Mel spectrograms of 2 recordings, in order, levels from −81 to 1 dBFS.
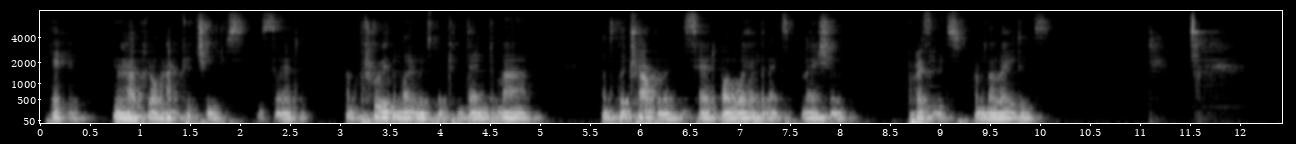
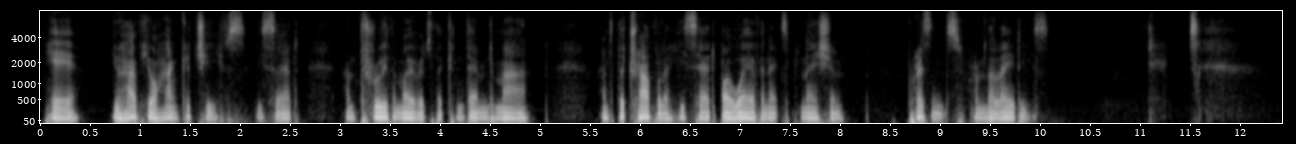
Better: second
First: noise reduction (neural mask model DeepFilterNet 3)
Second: none

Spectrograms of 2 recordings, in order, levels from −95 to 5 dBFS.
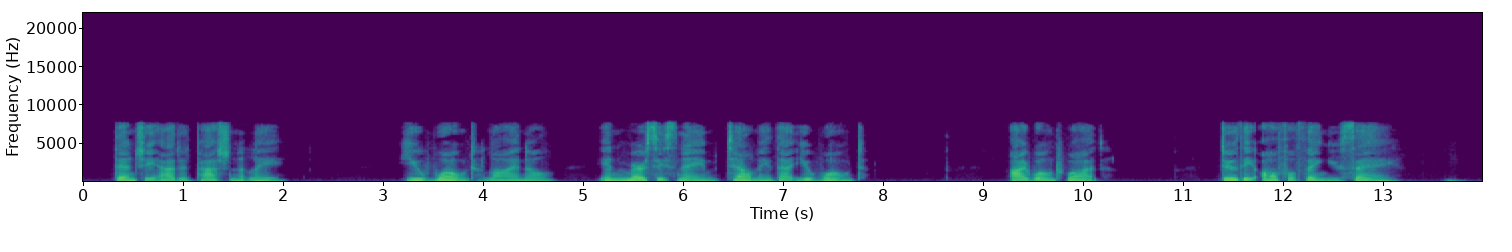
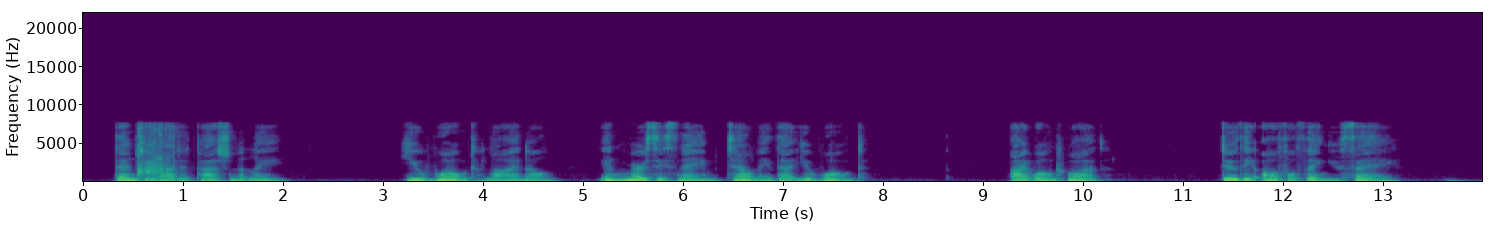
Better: first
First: none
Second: background sound (Skateboard); 11 dB below the speech // room echo; dies away in 0.3 s

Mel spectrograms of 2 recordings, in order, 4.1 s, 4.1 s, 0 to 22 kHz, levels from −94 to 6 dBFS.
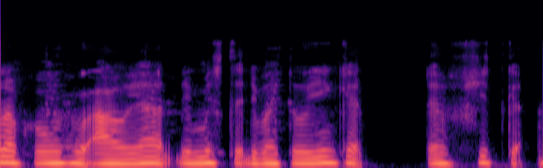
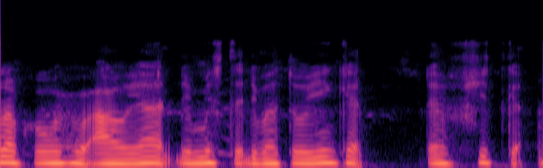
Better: second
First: noise reduction (neural mask model DeepFilterNet 3)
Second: none

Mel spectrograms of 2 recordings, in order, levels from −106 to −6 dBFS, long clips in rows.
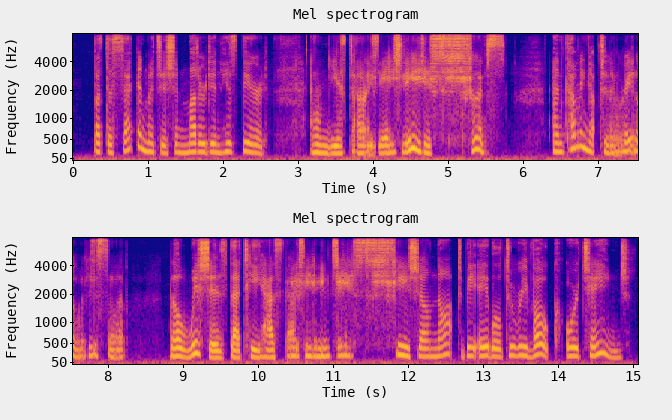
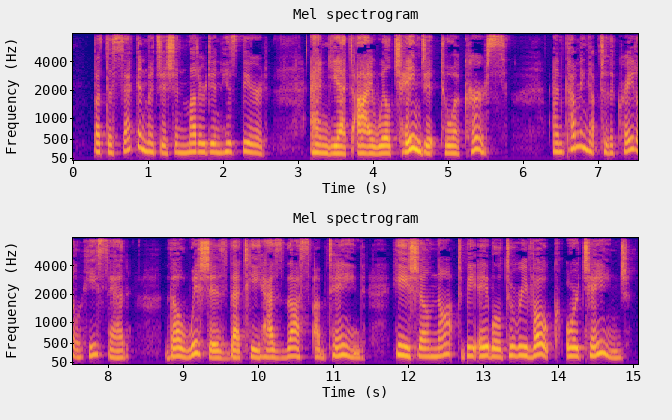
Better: second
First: noise reduction (neural diffusion model UNIVERSE++)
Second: none

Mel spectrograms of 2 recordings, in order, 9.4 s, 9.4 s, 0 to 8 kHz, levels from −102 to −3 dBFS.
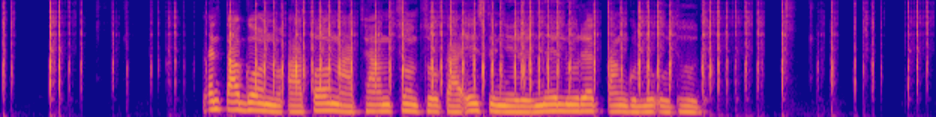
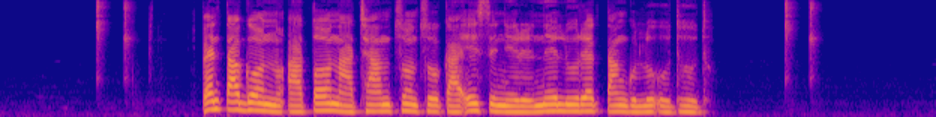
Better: second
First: noise reduction (neural mask model RNNoise)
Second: none

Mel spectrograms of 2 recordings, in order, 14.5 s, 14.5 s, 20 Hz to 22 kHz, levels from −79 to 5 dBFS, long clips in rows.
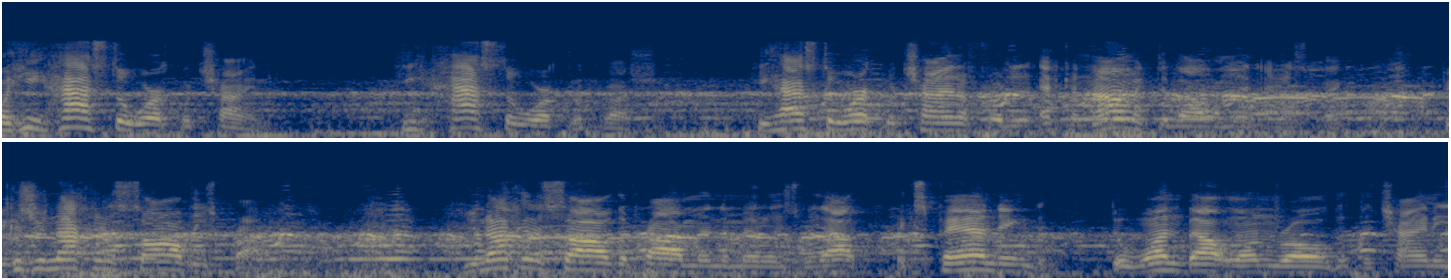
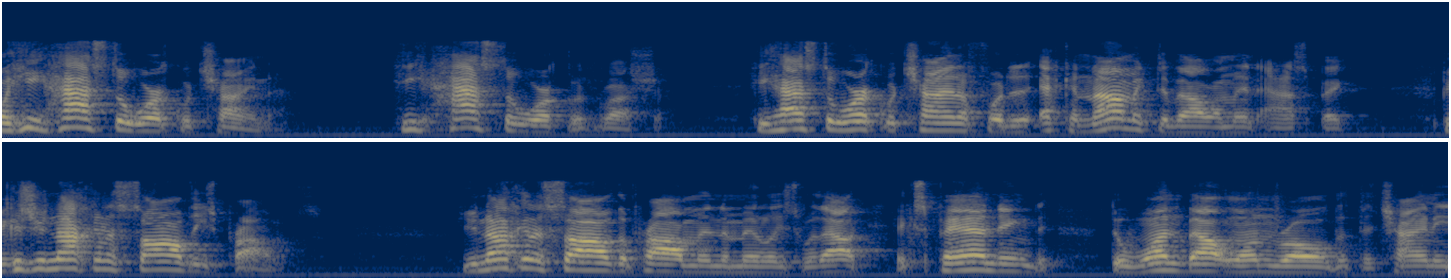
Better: second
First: background sound (Fowl); 3 dB below the speech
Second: none

